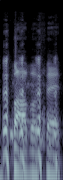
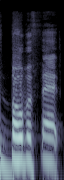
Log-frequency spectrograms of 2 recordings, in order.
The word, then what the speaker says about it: Boba Fett: I'm still wondering if you should strike him from the book for this, with Boba Fett.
